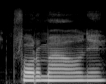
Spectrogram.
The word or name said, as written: formálne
